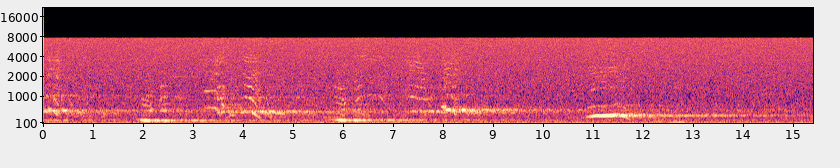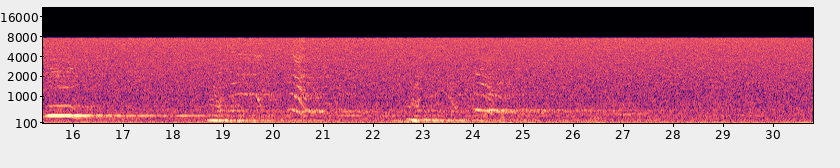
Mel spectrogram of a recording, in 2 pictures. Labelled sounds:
3.2	3.6	humpback whale, 0.83 to 1.3 kHz
4.0	4.3	humpback whale, 0.80 to 3.5 kHz
6.5	6.7	humpback whale, 3.5 to 3.7 kHz
7.3	7.7	humpback whale, 0.80 to 1.0 kHz
8.1	8.3	humpback whale, 2.0 to 2.2 kHz
11.2	11.5	humpback whale, 2.7 to 2.8 kHz
15.6	16.0	humpback whale, 1.3 to 2.5 kHz
19.2	19.5	humpback whale, 0.99 to 1.1 kHz
24.1	24.6	humpback whale, 0.86 to 1.6 kHz

